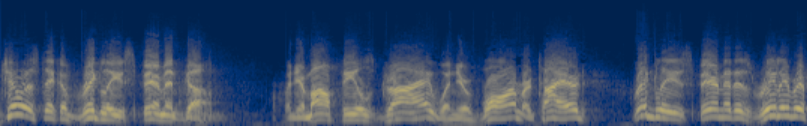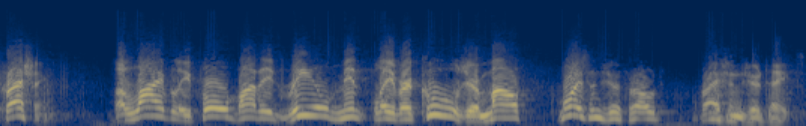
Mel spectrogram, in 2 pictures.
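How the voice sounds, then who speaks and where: A male American announcer from 1950s radio delivers an upbeat, polished sponsor pitch. His voice is bright and very lively in its swings, on a slightly muffled vintage recording. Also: moderate pace.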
